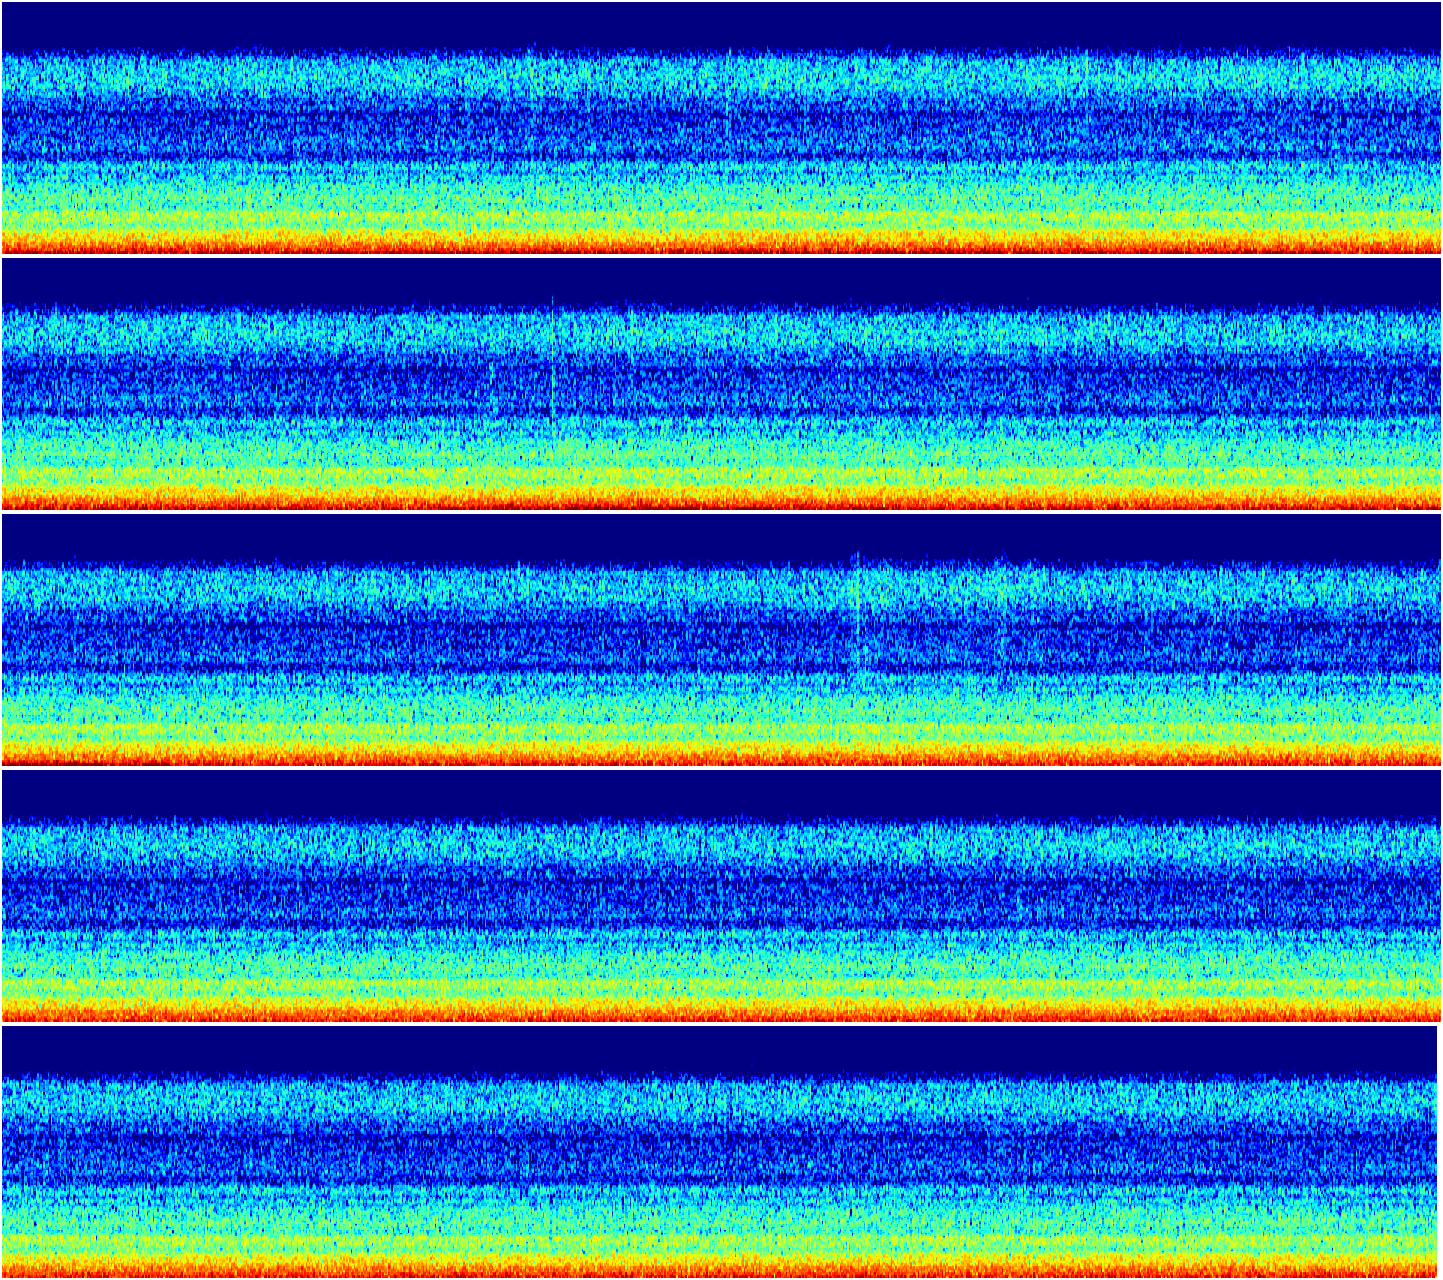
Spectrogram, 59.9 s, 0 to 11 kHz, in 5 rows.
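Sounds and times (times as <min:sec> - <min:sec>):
car engine rumble: 0:00.0 - 0:29.5.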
